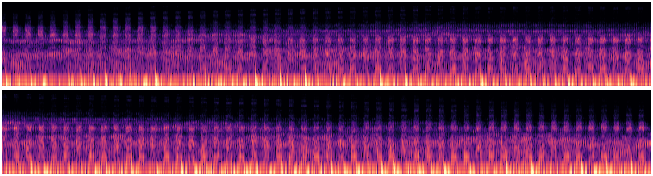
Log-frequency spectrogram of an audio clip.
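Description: Industrial noise electronica: a dense, fast, evenly pulsing texture over a steady deep drone, holding unchanged throughout.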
